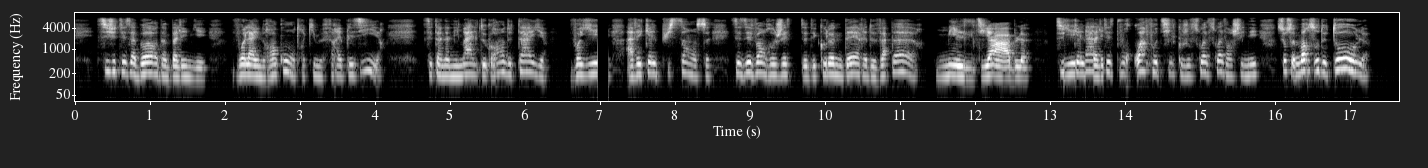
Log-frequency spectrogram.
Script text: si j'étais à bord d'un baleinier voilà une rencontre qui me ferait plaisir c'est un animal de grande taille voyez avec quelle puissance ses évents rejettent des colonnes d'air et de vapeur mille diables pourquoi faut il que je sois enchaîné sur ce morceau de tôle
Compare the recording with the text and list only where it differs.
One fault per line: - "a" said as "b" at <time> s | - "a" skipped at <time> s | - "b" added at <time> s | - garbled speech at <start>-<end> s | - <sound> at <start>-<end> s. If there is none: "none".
- dropout at 7.0-7.1 s
- garbled speech at 13.1-13.9 s
- "sois" added at 15.1 s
